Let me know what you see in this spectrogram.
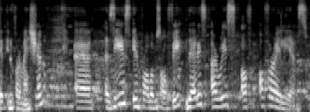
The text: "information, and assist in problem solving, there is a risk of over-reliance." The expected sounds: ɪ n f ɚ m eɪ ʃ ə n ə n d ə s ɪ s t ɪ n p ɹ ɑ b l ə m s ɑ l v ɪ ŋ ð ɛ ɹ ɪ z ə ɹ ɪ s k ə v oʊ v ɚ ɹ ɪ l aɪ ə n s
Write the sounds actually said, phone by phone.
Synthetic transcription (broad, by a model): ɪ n f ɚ m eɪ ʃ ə n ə n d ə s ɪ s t ɪ n p ɹ ɑ b l ə m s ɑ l f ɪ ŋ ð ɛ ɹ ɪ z ə ɹ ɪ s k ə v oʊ f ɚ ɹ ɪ l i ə n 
